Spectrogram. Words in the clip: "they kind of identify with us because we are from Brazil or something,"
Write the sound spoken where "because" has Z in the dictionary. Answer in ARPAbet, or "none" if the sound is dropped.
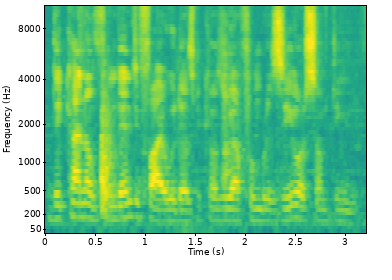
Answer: Z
